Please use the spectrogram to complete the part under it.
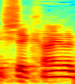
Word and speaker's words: Shekinah: Did I say that right? Shekinah glory? Okay, sure. Sounds good.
